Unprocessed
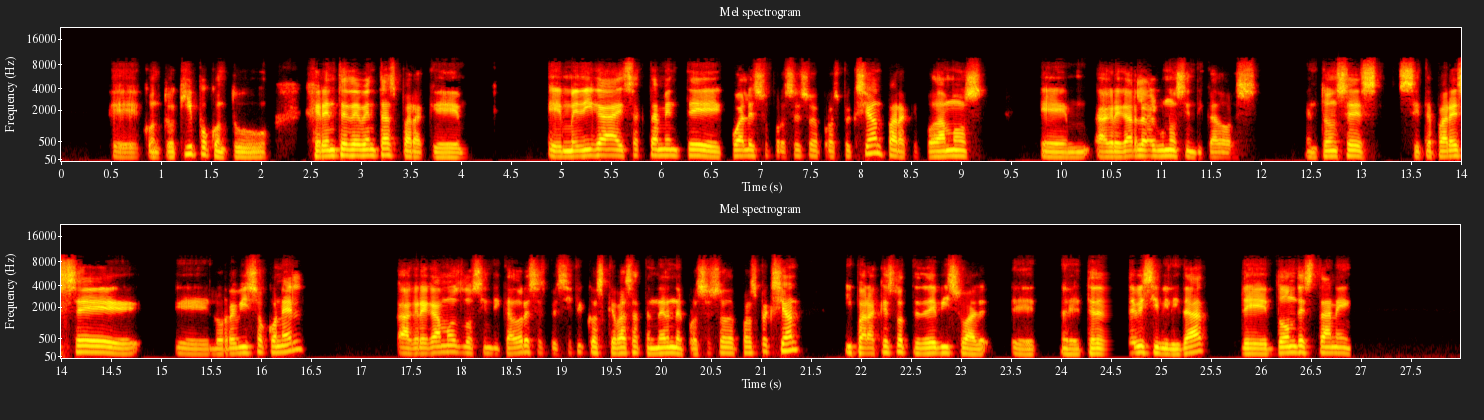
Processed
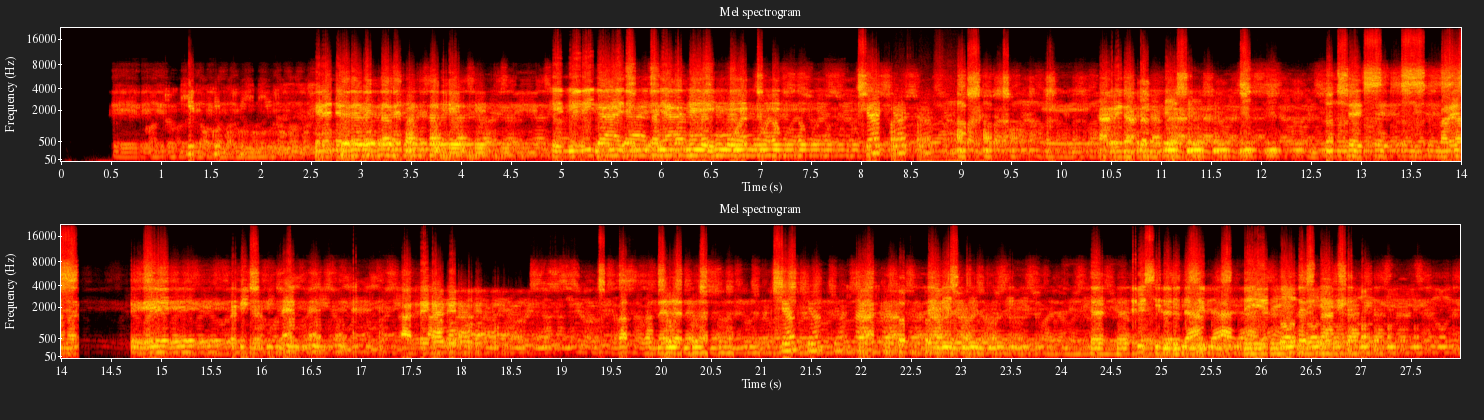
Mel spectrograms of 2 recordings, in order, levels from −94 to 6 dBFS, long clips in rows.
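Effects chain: regenerating reverse delay 0.386 s, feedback 66%, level -3 dB; 8.31–8.96 overloaded stage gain 19.5 dB; 17.71–18.69 Chebyshev low-pass 3400 Hz, order 8; level quantiser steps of 18 dB; darkening echo 0.262 s, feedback 52%, low-pass 980 Hz, level -4 dB; 14.14–14.7 gate -11 dBFS, range -53 dB; chorus voices 6, 0.11 Hz, delay 27 ms, depth 2.5 ms; soft clip -21 dBFS, distortion -10 dB; gain +4 dB

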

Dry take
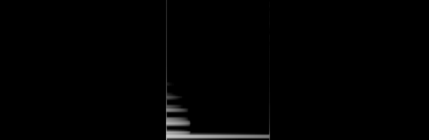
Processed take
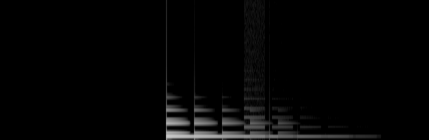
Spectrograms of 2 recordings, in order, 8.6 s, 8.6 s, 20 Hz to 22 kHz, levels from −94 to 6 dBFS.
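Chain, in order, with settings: 4.87–5.29 G.711 law mismatch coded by mu; notches 60/120/180 Hz; on a send: feedback echo 0.558 s, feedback 35%, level -12 dB

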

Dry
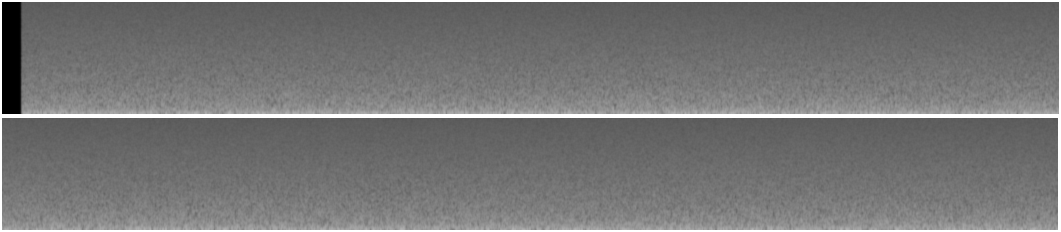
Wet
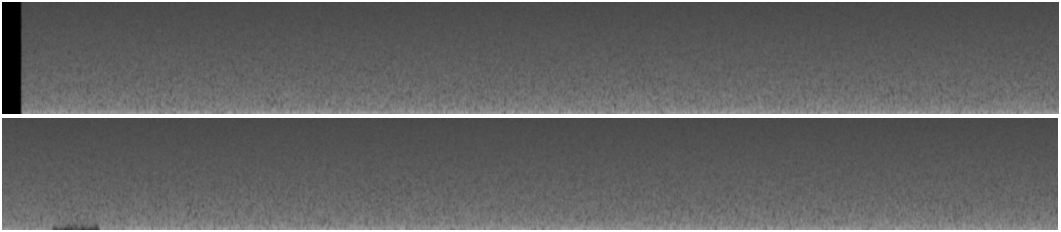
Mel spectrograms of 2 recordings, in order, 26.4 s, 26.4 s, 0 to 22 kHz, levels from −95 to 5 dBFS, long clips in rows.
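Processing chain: 13.83–14.44 Bessel high-pass 210 Hz, order 2; gain -7 dB

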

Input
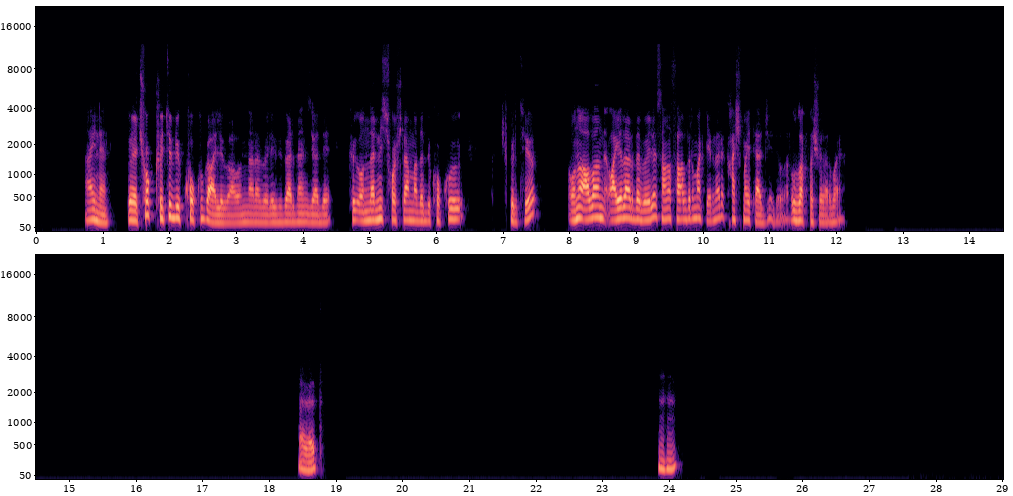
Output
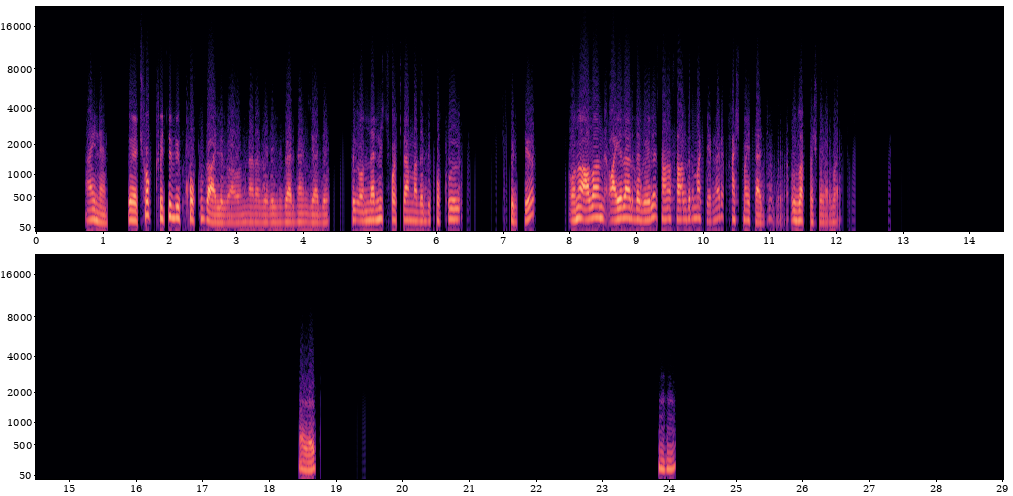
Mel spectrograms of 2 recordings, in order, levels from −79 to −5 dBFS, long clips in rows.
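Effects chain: 11.67–12.07 crackle 420/s -> 160/s -41 dBFS; swung echo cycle 1.335 s, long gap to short 1.5:1, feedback 47%, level -22 dB; crossover distortion -36 dBFS

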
